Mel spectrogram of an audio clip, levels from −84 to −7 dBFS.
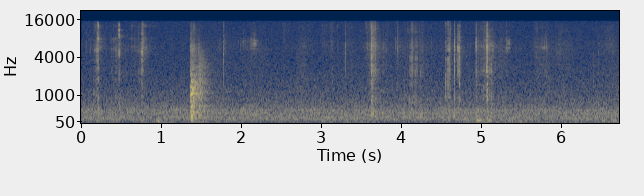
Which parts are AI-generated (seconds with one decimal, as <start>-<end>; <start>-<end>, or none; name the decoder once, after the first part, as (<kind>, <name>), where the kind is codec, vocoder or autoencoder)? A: none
